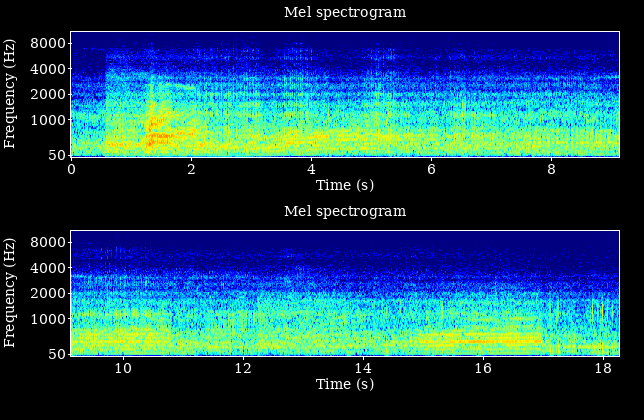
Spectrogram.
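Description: Motorcycle engine running while riding, with a brief loud burst just over a second in, then its pitch rising as it accelerates and getting louder again near the end.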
